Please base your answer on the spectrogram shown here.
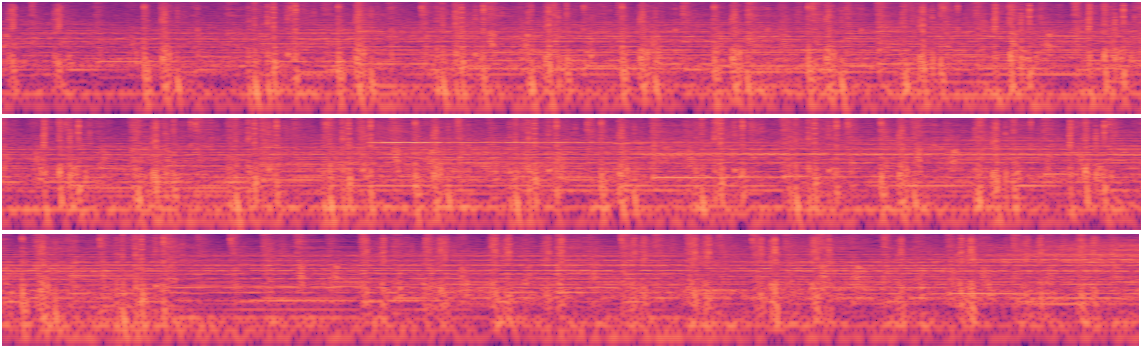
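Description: Horse hooves clip-clopping at a steady riding gait in Trails of Cold Steel II, crossing the Nord Highlands, with a continuous rhythmic beat layered under music for the whole stretch.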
